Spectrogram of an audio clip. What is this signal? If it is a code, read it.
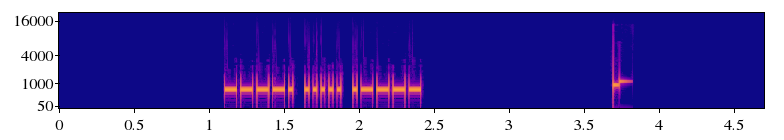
Morse code, heard as a keyed tone, about 44 wpm, 700 Hz. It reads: 951
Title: Numbers - 3-Digit 45wpm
